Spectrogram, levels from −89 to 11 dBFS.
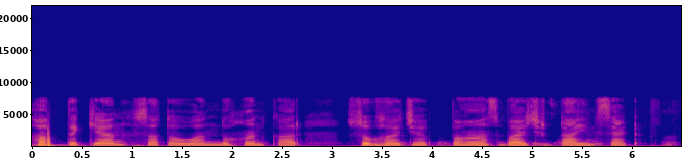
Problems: none marked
